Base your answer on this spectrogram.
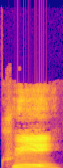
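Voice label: "kwi" nominative, Archi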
